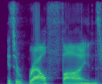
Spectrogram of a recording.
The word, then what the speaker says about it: Ralph Fiennes: It's Ralph Fiennes, right? Rafe Rafe. Fiennes. Rafe. Fiennes. That's right. Okay, I knew that the name is always screwed up.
